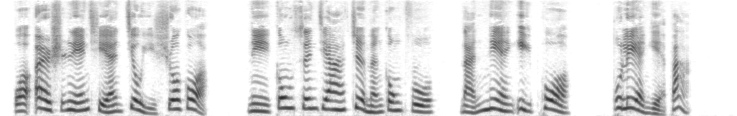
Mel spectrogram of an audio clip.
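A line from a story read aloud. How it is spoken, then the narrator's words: Slow. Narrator (Chinese): 裘千尺缓缓地说道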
